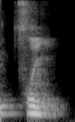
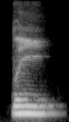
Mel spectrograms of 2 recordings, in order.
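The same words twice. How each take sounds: First: The t has a spitting burst. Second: The t has no spitting burst. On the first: The speaker calls it wrong. "Don't spit on your ta. Don't say ti" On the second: The speaker calls it right. "There's no spitting sound"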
